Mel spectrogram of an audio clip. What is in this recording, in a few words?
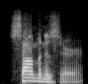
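"salmanazar", American English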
